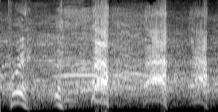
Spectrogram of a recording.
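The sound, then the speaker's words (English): A crowd of voices shouts and yells in loud, overlapping bursts, rising about every half second over a steady roar of many people. “Y'all ain't shouting no.”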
